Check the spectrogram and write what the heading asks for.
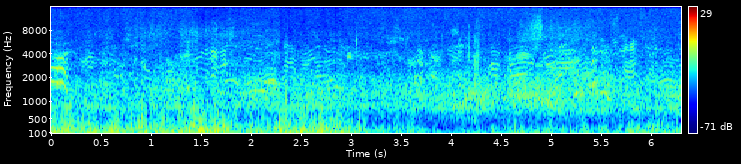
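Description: Outdoor field ambience: a dense low rumble, typical of wind on the microphone, that eases about halfway through, with faint short calls in the distance.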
